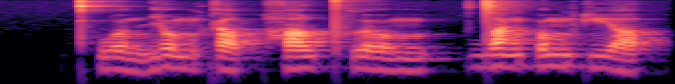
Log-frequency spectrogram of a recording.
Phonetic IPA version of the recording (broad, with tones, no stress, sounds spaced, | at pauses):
kʰ w o˩˦ n j o˧ m k a˨˩ p̚ h a˦˥ w pʰ l o˧ m | d a˧ ŋ ʔ o˧ m k i˨˩ a̯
